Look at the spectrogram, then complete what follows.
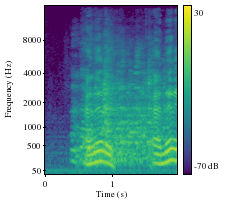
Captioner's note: laughter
